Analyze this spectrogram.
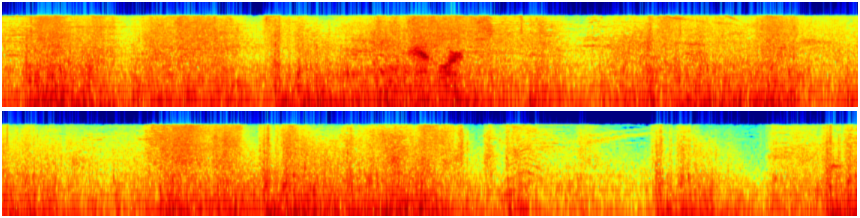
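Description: Music plays in the background.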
